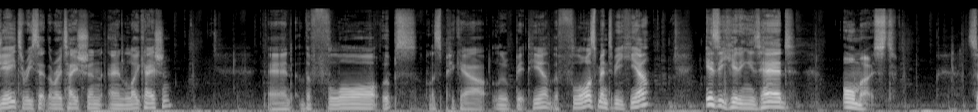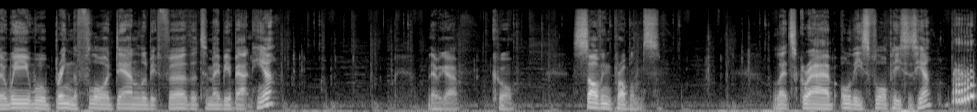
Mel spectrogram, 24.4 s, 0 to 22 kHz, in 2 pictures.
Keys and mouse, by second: 0.0 click, 1.1 KP_3, 1.5 z, 2.5 z, 3.2 g, 5.7 g, 7.1 click, 7.5 z, 8.0 click, 8.6 click, 9.8-10.1 drag, 10.5 z, 11.5 KP_3, 12.1 g, 14.9 click, 15.5 z, 17.3 Tab, 17.9 Tab, 20.5 Tab, 21.1 3, 22.7 c.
